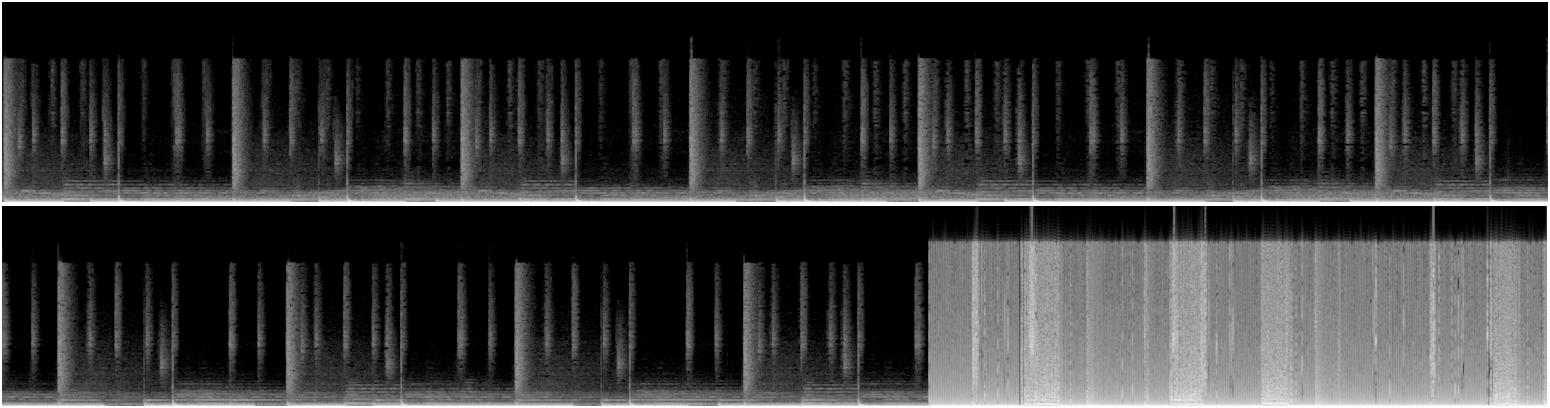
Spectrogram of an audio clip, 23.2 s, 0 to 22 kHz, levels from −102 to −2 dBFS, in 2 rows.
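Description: From 18.55 s to the end at 23.19 s, the sound turns abruptly into a very loud, harsh, buzzing blast. The waveform flattens into a near-square shape sitting at an almost fixed, high level, and quiet background noise comes up as loud as the main sound, although the pitch can still be followed. This is the signature of float read as integer: 32-bit floating-point samples were likely interpreted as 32-bit integers, so each sample's sign and exponent bits dictate its level.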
